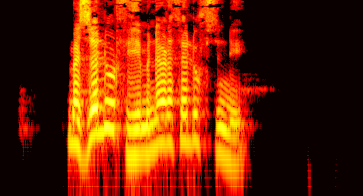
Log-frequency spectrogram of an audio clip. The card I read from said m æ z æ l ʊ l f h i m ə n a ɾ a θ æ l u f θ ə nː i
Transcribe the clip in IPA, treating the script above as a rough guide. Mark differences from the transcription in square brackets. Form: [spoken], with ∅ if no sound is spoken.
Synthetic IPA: m æ z æ l ʊ [ɾ] f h i m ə n a ɾ a θ æ l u f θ ə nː i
